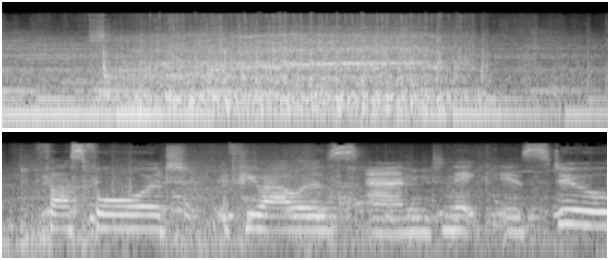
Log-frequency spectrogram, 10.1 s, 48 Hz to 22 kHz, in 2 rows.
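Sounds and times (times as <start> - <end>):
sewing machine running: 0.9 - 4.2.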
